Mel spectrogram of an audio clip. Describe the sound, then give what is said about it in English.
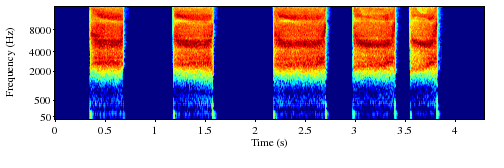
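A birder makes pishing sounds in scrubby woodland to draw birds in, mimicking their calls. There are five breathy, hissing bursts, loud and high, spaced at uneven intervals with silence between them. “pishing is a thing birders do to attract birds. You make some sounds that mimic bird calls,”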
